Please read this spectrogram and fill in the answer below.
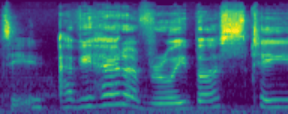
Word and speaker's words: rooibos: Have you heard of rooibos tea? It's like a tea from a bush. I actually have some in my tea chest. Oh, cool. Yeah, I saw someone say rooibos, like boo.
